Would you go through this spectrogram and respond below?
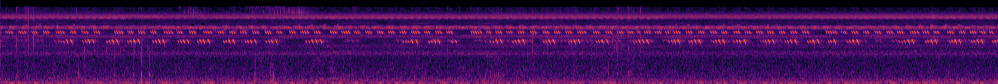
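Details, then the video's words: Continuous cricket chorus for calm listening: rapid rhythmic pulsed chirps at two high pitches, almost unbroken, with a steady thin high drone and a soft low background murmur. "Suara Jangkrik Membahana!"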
